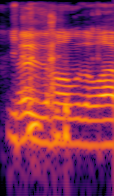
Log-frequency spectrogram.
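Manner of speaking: put-on acted drunk, fumbling voice. Repeating a background partygoer's line in the imagined scene: acting drunk and fumbling. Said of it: "All just drunk and fumbling".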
